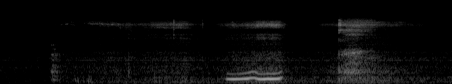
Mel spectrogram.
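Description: Soft breathing, then a loud whistling, whiny tone and a second noisy breath sound; a sleeping animal snoring.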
